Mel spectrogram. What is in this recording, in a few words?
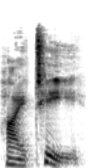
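"high tea", English, British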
